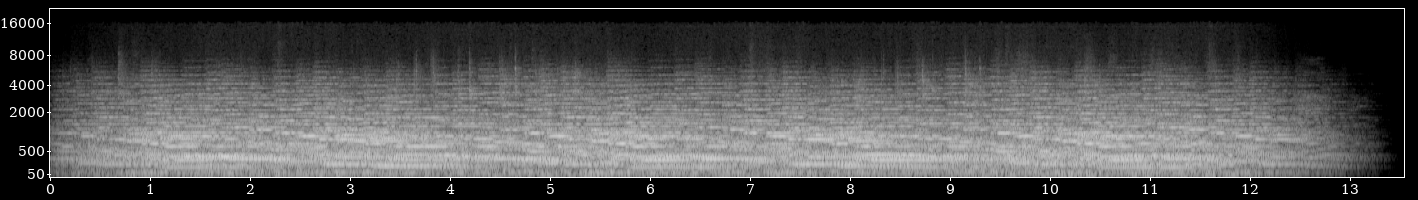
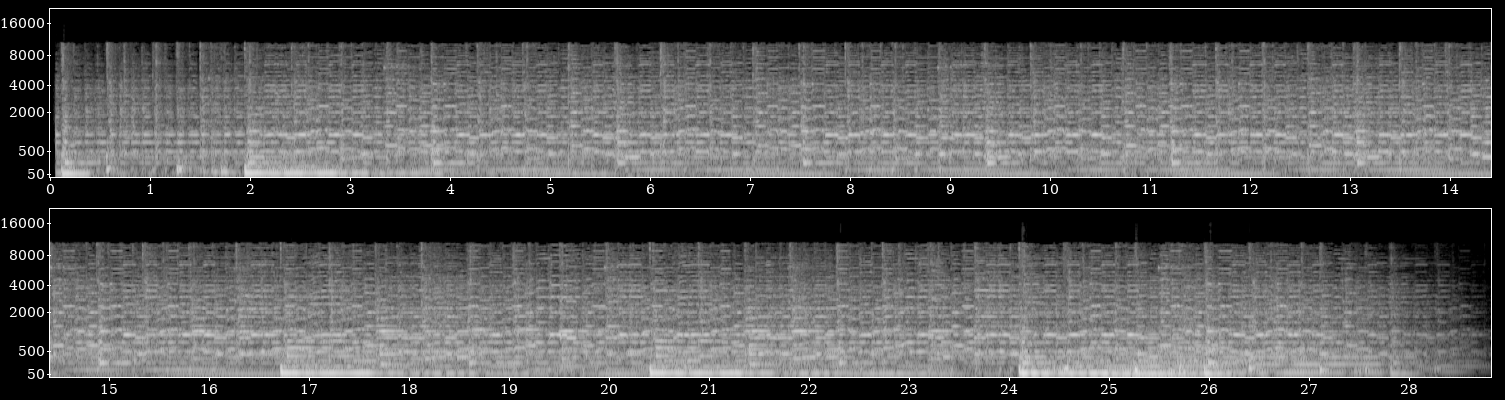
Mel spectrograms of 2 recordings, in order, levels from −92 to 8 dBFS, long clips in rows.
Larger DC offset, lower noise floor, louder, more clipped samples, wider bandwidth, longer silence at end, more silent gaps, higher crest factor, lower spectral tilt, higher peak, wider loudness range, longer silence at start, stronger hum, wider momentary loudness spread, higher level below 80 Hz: neither; first, -57 dBFS vs -41 dBFS; about the same, -15 LUFS vs -17 LUFS; neither; about the same, 10 kHz vs 11 kHz; first, 0.65 s vs 0.35 s; neither; about the same, 14 dB vs 16 dB; first, -6.5 dB/octave vs -4.5 dB/octave; about the same, -2 dBFS vs 0 dBFS; about the same, 2 LU vs 3 LU; about the same, 0 s vs 0.05 s; neither; about the same, 7 LU vs 5 LU; second, -36 dBFS vs -22 dBFS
